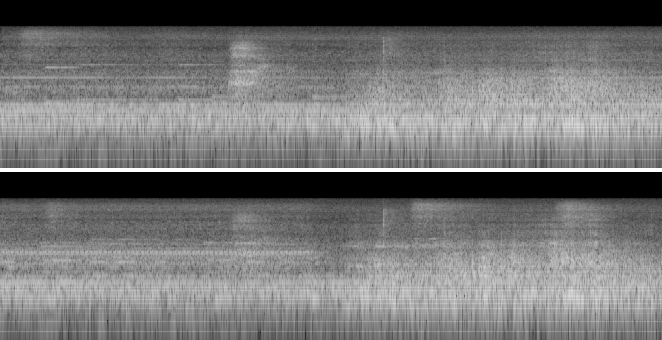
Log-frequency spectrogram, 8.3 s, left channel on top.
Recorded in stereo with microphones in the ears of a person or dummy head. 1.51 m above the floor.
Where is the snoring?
10° right (ahead or behind), 0.8 m.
